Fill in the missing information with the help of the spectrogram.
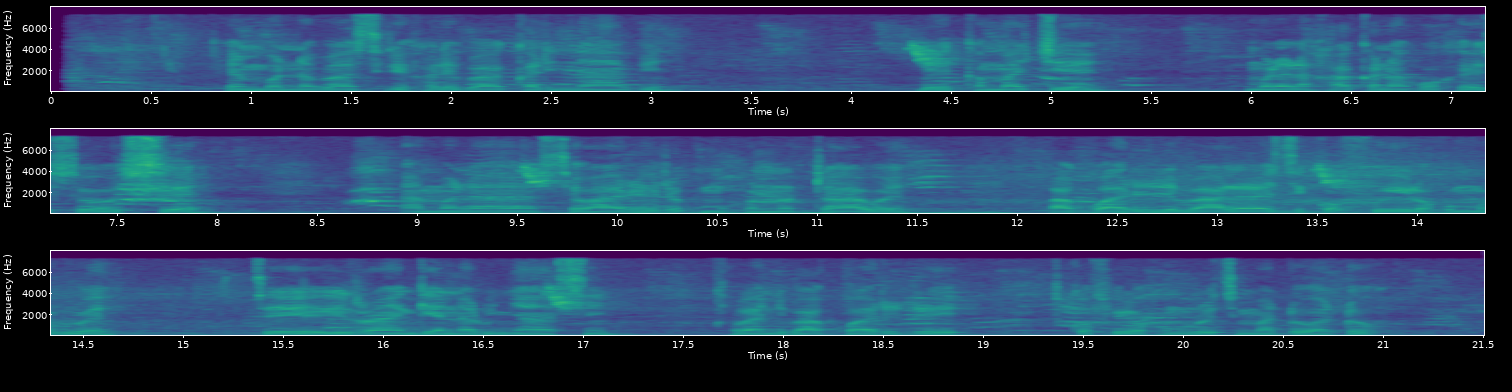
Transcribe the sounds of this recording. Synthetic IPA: embo̞naβasiɾixaleβakalinaβi | βe̞kamad͡ʒe̞ | omulalaxakanaxoxe̞so̞se̞ | a̰malasewaɾeɾe̞kumuxo̞no̞tawe̞βakwaːɾiɾɾe̞βalalat͡siko̞fwiɾo̞xumurwe̞ | t͡seɾaːŋɡenaluɲaːsi | aβaːndiβakwaːɾiɾe̞ | t͡si̥ko̞fiɾo̞xumurwe̞t͡simado̞do̞

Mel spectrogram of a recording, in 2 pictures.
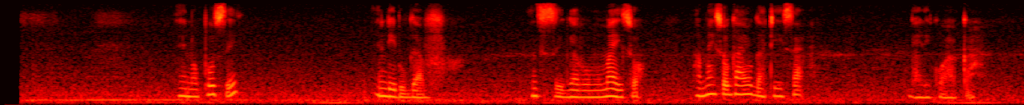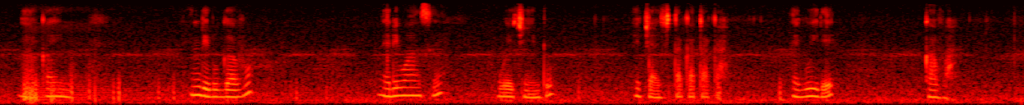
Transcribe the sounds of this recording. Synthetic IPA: enopusi | ndiɾṵɡavu | nsi̥siɡavumumaiso̞̰ | amaiso̞ɡajo̞ɡatiːsa | ɡalikwaːka | ɡakaino | ndiluɡavu | e̞ɾiwaːnsi | we̞ːciːntu | e̞caci̥takataka | eɡwiːɾe̞ | kava

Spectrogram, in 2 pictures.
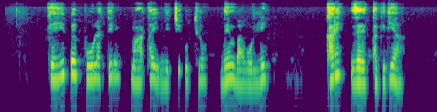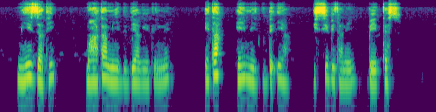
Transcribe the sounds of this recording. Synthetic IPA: kʰe̞ːhɪpːɛpuːlɐt̪ːɪd̪ɪ | maːt̪ʰɐjd̪ɪt͡ʃʼːɪʔʊt̪ːɪɾɔ | d̪ɛmbaːbɔlːɪ | kʰɐɾɛzɛɾɛt̪ːɐɡɪd̪ɪja | miːzːɐt̪ɪ | maːt̪ɐmiːd̪ɪd̪ɪjaːɡe̞ːt̪ɪnːɛ | ɛt̪ɐ | heːmiːd̪ɪd̪ɛ̰ʔɪjaː | ɪsːɪbɪt̪ɐnɛj | be̞ːt̪ːes

